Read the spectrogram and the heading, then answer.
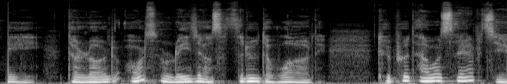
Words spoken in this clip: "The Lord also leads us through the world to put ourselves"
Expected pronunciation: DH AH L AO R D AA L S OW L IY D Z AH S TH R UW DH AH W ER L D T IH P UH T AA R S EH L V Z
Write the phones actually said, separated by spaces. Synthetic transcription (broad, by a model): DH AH L AO R D AA L S OW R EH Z AH S TH R UW DH AH W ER D T IH P UH T AA R S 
